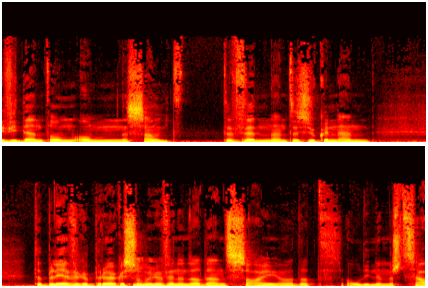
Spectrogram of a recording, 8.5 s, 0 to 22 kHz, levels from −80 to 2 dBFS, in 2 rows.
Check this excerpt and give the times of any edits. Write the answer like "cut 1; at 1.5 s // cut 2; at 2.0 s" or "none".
none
